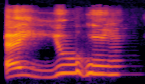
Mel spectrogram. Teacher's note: یہ ج نہیں ہے، یا ہے. یا زبان کا جو مڈل پورشن ہے نا آپ کا وہ تالو کی طرف جائے گا یعنی کہ پیلٹ پہ، اور گیپ رہے گا پیلٹ اور مڈل ٹنگ کے بیچ میں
